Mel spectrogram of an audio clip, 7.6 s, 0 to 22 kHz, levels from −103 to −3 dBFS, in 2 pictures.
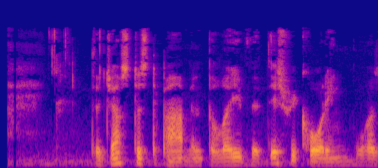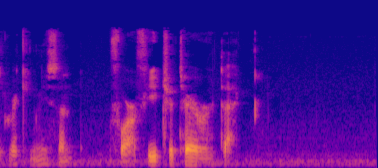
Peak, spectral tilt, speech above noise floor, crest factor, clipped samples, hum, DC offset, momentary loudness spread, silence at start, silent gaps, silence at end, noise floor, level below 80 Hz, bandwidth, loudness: -14 dBFS; -4.5 dB/octave; 29 dB; 22 dB; under 0.1%; none; under 0.1%; 21 LU; 0.1 s; none; 1.2 s; -64 dBFS; -68 dBFS; 11.5 kHz; -35 LUFS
